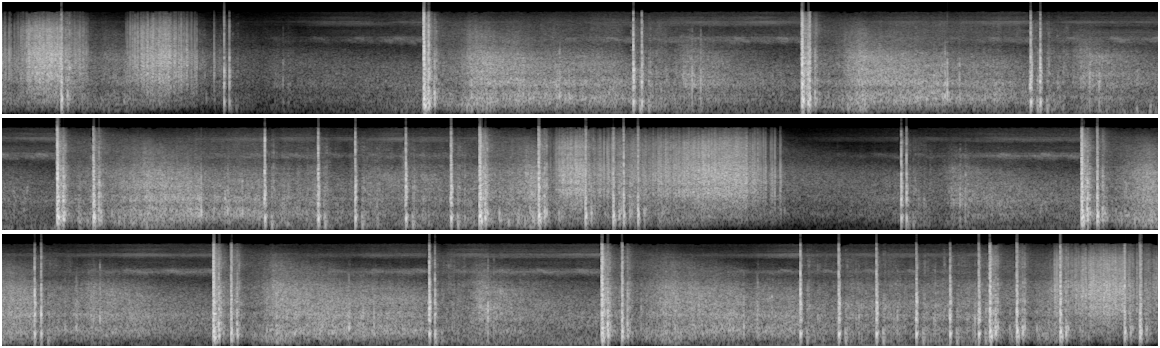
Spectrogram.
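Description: A firework cake fires shells with sharp bangs.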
